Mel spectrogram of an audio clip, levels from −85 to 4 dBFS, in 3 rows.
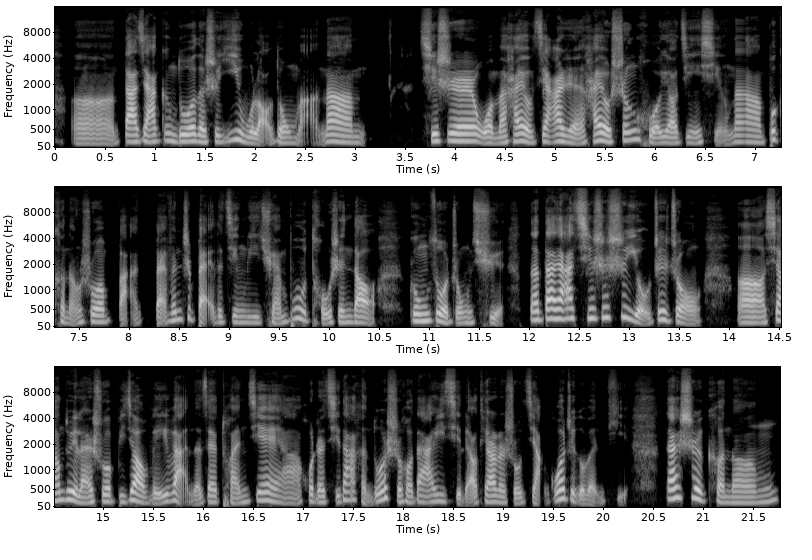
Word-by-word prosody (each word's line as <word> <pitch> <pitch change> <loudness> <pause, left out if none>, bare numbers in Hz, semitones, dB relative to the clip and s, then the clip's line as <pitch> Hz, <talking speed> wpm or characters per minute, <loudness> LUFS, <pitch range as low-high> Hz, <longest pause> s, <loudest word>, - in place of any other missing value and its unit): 呃， 130 -1 -3
大 170 -1 +6
家 170 -1 +3
更 190 +1 -5
多 175 +1 +3
的 170 -3 +2
是 165 +1 -2
义 220 +5 -3
务 155 -9 -1
劳 - - +1
动 140 0 -3
嘛， - - -7 0.2
那 170 -3 +4 0.7
其 185 - +1
实 185 -1 +5
我 145 -4 +1
们 145 +2 -1
还 180 +1 +1
有 175 -5 +3
家 175 +2 +2
人， 160 -4 0
还 180 +5 0
有 185 -4 +6
生 210 +7 -2
活 140 -11 -2
要 140 -2 0
进 145 0 -8
行， 175 - -6
那 165 -1 0
不 170 +9 -2
可 - - -5
能 150 - -5
说 170 -1 +1
把 - - -1 0.3
100% 220 +4 -1
的 155 - -6
精 155 -1 -6
力 150 0 -7
全 140 0 -5
部 250 +1 -2
投 195 - -5
身 155 0 -2
到 150 -3 +3 0.3
工 185 -1 +2
作 195 -1 +3
中 140 +1 -5
去。 155 - -4 0.2
那 220 - +3
大 245 +3 +6
家 245 +1 +6
其 255 0 +2
实 275 +1 0
是 285 -1 0
有 - - +1
这 225 0 0
种 115 - -1 0.3
呃， 145 0 +4
相 205 +4 +2
对 225 -2 +4
来 145 -3 +1
说 175 +1 0
比 165 -1 -11
较 165 - +5
委 140 +5 -3
婉 210 - +1
地， - - -5
在 165 -2 -1
团 135 +1 -5
建 200 -1 0
呀， 135 -4 -6
或 180 - -3
者 155 - -1
其 160 0 -5
它 210 +2 0
很 - - -7
多 210 +6 +1
时 160 -11 -2
候 155 - -2
大 165 +2 -2
家 155 - -1
一 180 - -5
起 175 - -5
聊 - - -1
天 165 - 0
儿 165 - +3
的 150 - -2
时 145 - -6
候 130 - -3
儿， - - -14
讲 - - -3
过 235 +3 +3
这 - - -3
个 - - -2
问 - - -7
题。 - - -17 0.3
但 245 +3 +5
是 255 -3 +4
可 185 - -3
能 145 +6 -4
170 Hz, 270 characters per minute, -22 LUFS, 150-200 Hz, 0.7 s, 大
